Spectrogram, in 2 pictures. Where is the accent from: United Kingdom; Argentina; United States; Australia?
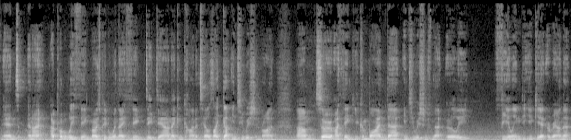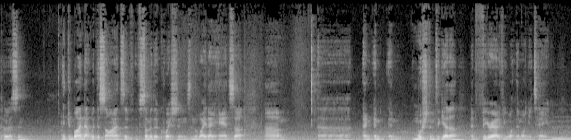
Australia; Sydney, New South Wales; moved away as an adult; also born or lived in Italy / Gold Coast; now in Burleigh Heads, Australia; I'm from Sydney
